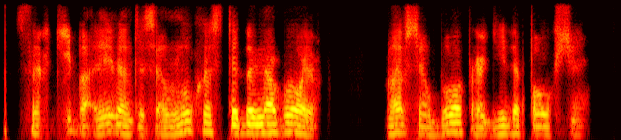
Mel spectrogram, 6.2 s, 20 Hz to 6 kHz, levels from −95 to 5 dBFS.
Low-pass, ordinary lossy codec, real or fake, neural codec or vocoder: 5.4 kHz; Opus, 64 kbps; fake; codec, 16 kHz, 1 kbps, FreqCodec, smaller model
